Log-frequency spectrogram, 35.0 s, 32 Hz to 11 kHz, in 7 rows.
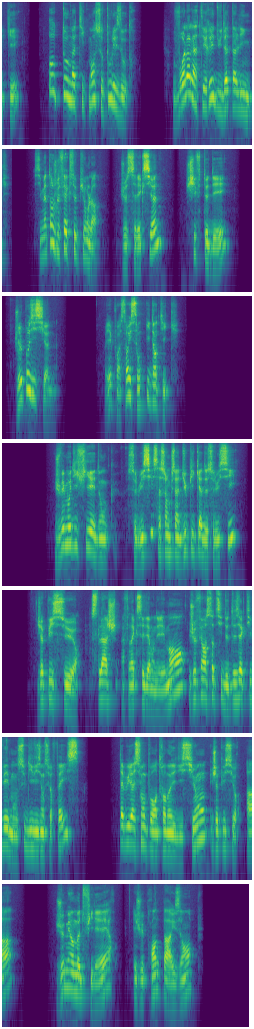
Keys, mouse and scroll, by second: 5.4-6.5 middle drag, 5.4 KP_7, 6.5-8.6 right drag, 8.6 shift+d, 10.2-12.0 drag, 10.6-11.9 middle drag, 12.0-14.9 middle drag, 16.3-18.2 scroll up 1, 17.4-19.4 right drag, 18.2 scroll up 1, 19.7-21.7 middle drag, 21.7 KP_Divide, 25.0-26.8 drag, 26.9 Tab, 29.1 a, 29.7-33.7 middle drag, 31.2 z, 33.4 b.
